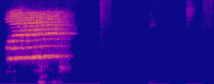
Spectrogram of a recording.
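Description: A single short, high-pitched meow from a cat, lasting under a second.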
